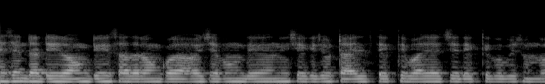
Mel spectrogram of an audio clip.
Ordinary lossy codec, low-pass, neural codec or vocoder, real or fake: Opus, 64 kbps; 5.4 kHz; none; real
